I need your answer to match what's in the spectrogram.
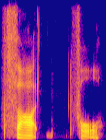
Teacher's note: You won't hear that T in the middle.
